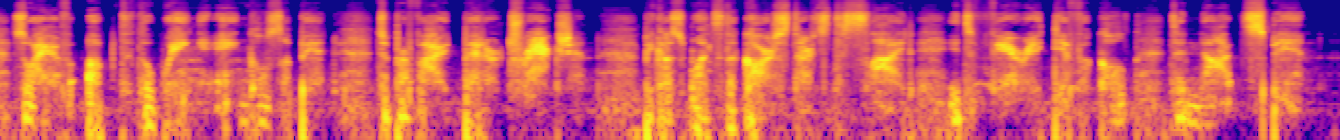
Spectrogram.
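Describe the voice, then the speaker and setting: A man whispers at a fairly slow pace, with noticeable background noise around him. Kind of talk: gaming commentary, racing video. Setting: home recording, voiceover over gameplay. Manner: whispered, soft-spoken.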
